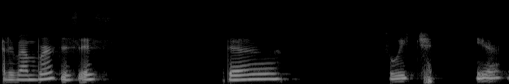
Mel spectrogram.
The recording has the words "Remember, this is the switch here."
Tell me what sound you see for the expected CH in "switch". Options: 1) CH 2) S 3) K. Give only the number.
1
